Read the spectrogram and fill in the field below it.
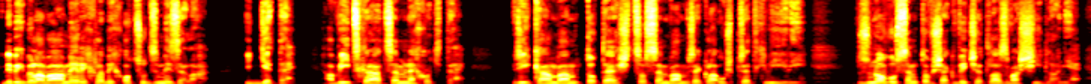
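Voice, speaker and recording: A commanding old fortune-teller woman in a storybook reading, put on by a man. She speaks high and forceful, stretching her dire warnings out slowly and insistently. The sound is close and dry, with no room around it. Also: animated, no room sound, natural voice. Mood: ominous. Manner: menacing, insistent warnings, drawn-out slow phrases.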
